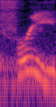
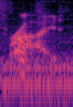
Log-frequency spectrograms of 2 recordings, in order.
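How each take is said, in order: First: The vowel sounds like 'free'. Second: The vowel sounds like 'fry'. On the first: The speaker calls it right. "say Freed instead of fried" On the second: The speaker calls it wrong. "I don't have to say it wrong"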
